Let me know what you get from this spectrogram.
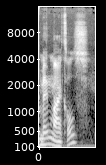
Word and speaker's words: McMichael: Deborah McMichaels. – Deborah. I think it's just McMichael. They always got their name wrong, too. There's no S on it, I don't think.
